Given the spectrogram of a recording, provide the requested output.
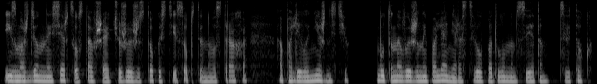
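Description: A woman reading a first-person audiobook in a soft, even storytelling manner. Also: low voice, fairly quick.

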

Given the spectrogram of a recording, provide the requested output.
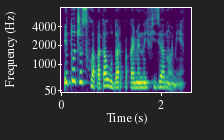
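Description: A woman's voice: lowish voice, quick pace. Woman narrating an audiobook expressively. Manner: lively, expressive storytelling. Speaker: audiobook reader. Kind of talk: scripted narration.

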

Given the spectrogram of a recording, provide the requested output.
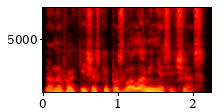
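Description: A man voicing a stern father with a short temper, pressing hard with his questions. The voice sits at an ordinary middle pitch and stays close to the reader's own. He sounds exasperated rather than loud. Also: expressive, quick pace, husky. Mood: irritated. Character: stern middle-aged father, quick to anger.

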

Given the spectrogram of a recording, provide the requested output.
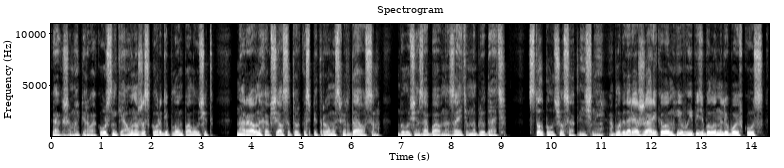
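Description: A man reading a first-person audiobook in a steady, conversational way. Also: mid-range voice, normal speed, husky, no room sound, studio quality. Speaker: narrator.

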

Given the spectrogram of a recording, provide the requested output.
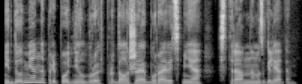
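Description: Мужчина размеренно и ровно читает фэнтезийную аудиокнигу от первого лица. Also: male voice, fairly high pitch, moderate pace, clear, resonant tone, no echo, studio quality. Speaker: audiobook reader. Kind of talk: fantasy audiobook narration in first person.

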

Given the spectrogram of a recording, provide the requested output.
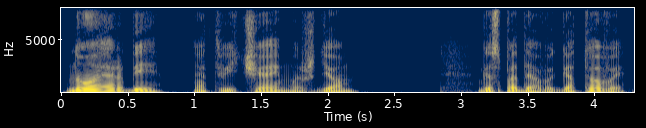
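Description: A man voicing a sharp, mocking woman robot psychologist in an audiobook, his deep voice pushed higher. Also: very animated, unhurried, no echo, studio quality, exaggerated voice. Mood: scornful. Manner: mocking, cutting.

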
